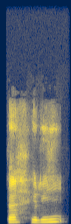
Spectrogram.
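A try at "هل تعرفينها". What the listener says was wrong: Toute la phrase, tu n'as pas fait d'erreur, machallah, sauf que le A, tu as un peu de mal à le prononcer. Hal ta'rifinaha. Ta, voilà, c'est pas un ra, c'est vraiment une lettre qu'il faut vraiment que tu essaies de t'habituer à dire.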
